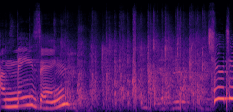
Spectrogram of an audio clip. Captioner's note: audience applauding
